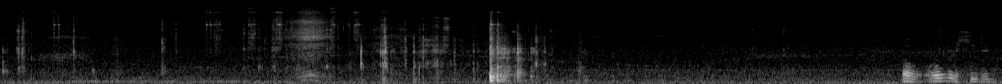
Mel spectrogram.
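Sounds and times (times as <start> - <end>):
light metal clinks: 0.0 - 0.9, 1.6 - 4.5
metal parts scraping: 2.0 - 5.6.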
